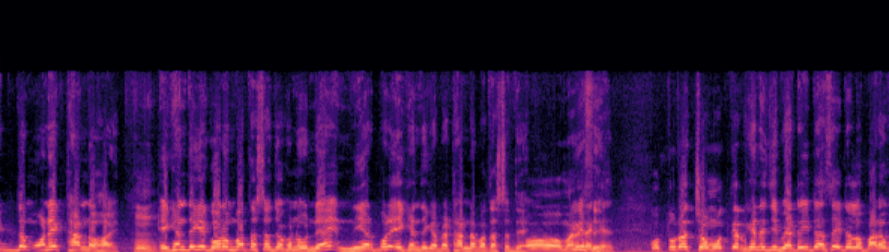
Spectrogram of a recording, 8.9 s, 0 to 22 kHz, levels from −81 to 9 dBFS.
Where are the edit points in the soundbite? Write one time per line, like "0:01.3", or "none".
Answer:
0:07.4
